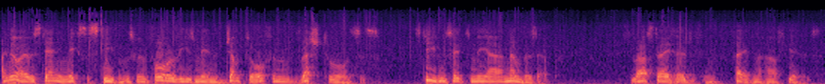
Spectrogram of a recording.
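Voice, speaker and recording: An old archive interview in which a man tells his story in a measured, plain way. His voice is low, gravelly and dark, with a husky edge. He speaks without any drama. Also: a little hiss or hum, rough recording.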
